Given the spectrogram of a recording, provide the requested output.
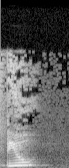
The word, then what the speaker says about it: Pugh: Y bueno, Florence Pugh, que me cuesta de pronunciarla así, porque yo no lo pronunciaba así, pero es así, Pugh.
